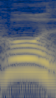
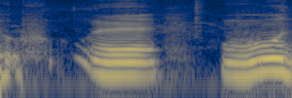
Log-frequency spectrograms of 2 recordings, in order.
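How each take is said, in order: First: The word begins with an h sound. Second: The word begins with a w sound. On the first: The speaker calls it right. "बल्कि होज है" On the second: The speaker calls it wrong. "ये वूज नहीं"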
